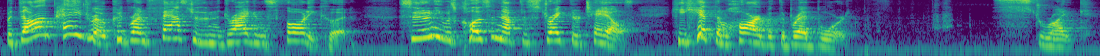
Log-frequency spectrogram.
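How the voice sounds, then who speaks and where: A woman reading a children's story aloud expressively, emphatically pausing to point out words and pictures. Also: on the high side, big pitch swings, fairly bright tone.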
